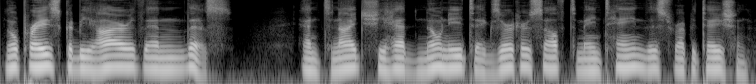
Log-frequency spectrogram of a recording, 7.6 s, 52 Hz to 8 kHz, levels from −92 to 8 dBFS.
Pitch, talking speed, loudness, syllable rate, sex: 125 Hz, 165 wpm, -19 LUFS, 4.3 syllables/s, male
